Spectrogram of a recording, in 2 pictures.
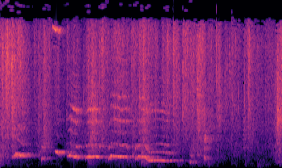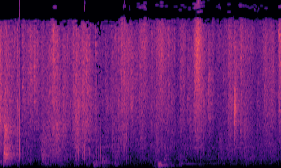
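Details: Five-week-old Dutch Shepherd puppies at play, giving high, wavering whimpers and short yelps in the first four seconds, then scuffling and rustling noises with a few faint squeaks.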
